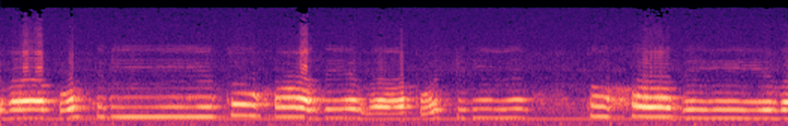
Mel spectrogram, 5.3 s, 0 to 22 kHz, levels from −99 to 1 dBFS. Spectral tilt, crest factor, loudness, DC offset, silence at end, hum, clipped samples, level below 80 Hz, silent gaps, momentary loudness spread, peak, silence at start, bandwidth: -6.5 dB/octave; 14 dB; -15 LUFS; under 0.1%; 0 s; none; under 0.1%; -50 dBFS; none; 14 LU; 0 dBFS; 0 s; 10 kHz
